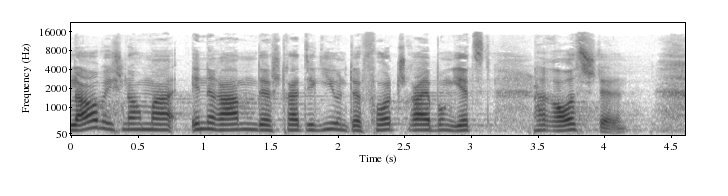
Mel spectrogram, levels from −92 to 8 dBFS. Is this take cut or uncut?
cut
